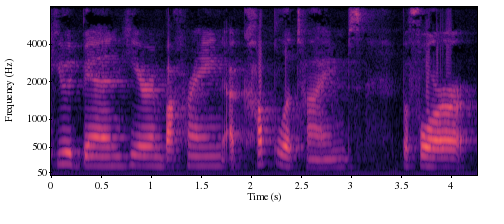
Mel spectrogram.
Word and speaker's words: Bahrain: I say it like an American. It's hard for me to put that hard H in there. Bahrain.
